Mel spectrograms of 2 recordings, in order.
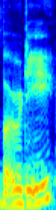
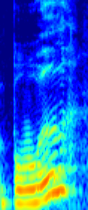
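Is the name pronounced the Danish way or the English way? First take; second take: English; Danish. First: The name is pronounced the English way, Bodhi. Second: The name is pronounced the Danish way. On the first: "in English it's pronounced Bodhi" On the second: "The pronunciation in Danish isn't that great"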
